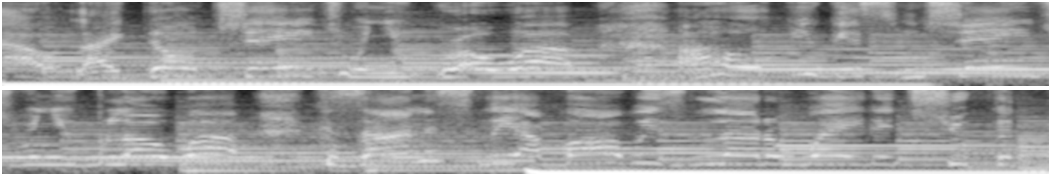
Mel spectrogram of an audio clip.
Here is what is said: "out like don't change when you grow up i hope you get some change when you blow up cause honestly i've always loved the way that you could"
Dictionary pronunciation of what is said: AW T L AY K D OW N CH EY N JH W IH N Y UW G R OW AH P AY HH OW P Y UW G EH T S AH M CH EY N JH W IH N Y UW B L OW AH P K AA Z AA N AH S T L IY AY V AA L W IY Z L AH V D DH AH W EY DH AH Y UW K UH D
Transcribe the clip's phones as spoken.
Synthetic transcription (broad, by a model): AW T L AY K D OW N CH EY N JH W IH N Y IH G R OW AH P AY HH OW P Y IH G EH T S AH M CH EY N JH W IH N Y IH B L OW AH P K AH Z AA N AH S T L IY AY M AA L W IY Z L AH D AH W EY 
